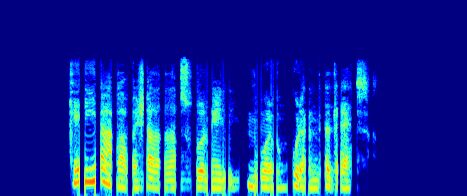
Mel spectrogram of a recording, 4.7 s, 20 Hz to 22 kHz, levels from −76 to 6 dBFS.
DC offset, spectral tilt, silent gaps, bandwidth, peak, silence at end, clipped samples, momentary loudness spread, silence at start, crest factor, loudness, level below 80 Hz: under 0.1%; -5.5 dB/octave; 2.41-2.45 s; 7.8 kHz; -4 dBFS; 1 s; under 0.1%; 8 LU; 0.7 s; 18 dB; -22 LUFS; -52 dBFS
